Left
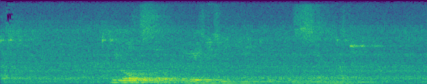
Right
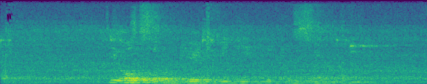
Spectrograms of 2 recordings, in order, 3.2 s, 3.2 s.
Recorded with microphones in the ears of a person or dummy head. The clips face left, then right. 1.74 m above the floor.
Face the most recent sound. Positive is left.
turn(degrees=-10)  # may be behind; listen again after turning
